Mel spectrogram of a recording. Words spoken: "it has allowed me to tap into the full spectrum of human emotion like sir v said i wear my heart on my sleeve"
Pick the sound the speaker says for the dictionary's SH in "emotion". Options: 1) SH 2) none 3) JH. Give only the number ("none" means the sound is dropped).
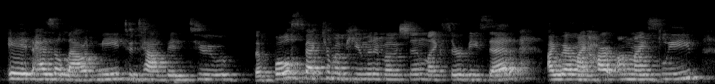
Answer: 1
